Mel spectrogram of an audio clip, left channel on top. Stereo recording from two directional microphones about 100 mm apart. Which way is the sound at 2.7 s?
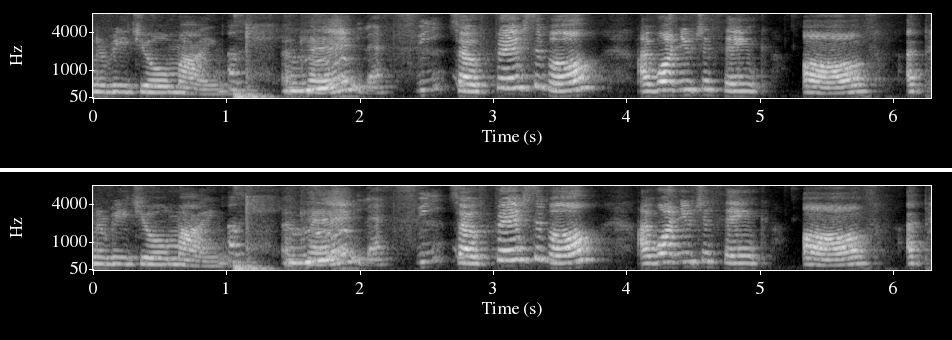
30° right (ahead or behind).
